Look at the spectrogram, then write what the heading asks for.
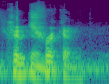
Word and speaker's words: Ketricken: I'm pretty sure it's pronounced Ketricken.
